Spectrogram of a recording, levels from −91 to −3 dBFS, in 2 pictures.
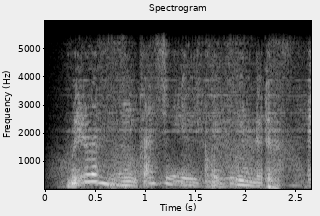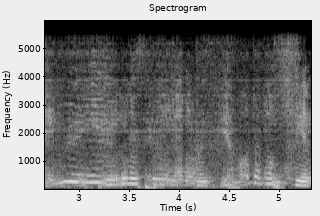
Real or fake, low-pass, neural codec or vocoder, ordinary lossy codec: fake; 5.4 kHz; codec, 44.1 kHz, 0.9 kbps, DAC; none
